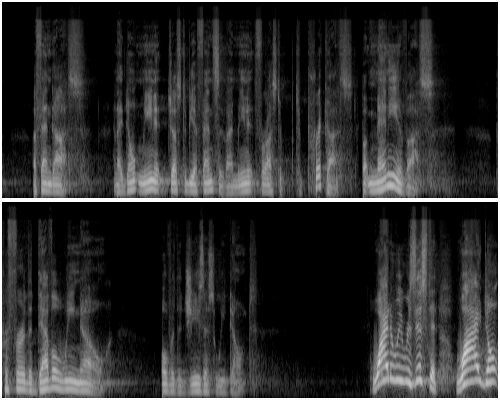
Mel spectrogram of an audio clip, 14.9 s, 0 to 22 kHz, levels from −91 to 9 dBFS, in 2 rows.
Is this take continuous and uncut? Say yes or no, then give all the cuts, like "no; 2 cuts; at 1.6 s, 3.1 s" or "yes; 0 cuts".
no; 2 cuts; at 5.3 s, 13.0 s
